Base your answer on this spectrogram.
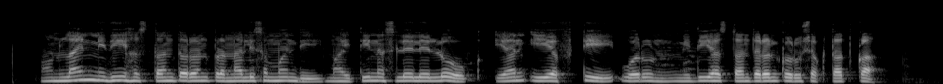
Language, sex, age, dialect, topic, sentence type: Marathi, male, 25-30, Standard Marathi, banking, question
